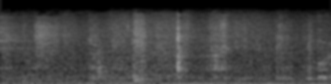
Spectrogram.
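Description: Faint handling noise of a clear plastic vacuum filter attachment with a paper filter: a few brief light clicks and rubs of plastic being turned in the hands.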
